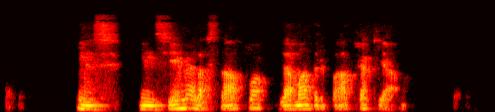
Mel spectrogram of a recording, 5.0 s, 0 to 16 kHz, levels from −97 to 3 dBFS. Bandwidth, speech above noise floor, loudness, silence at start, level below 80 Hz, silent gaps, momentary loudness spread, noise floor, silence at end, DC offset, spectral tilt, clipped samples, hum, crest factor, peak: 9.2 kHz; over 60 dB; -31 LUFS; 0.75 s; -66 dBFS; none; 10 LU; under -90 dBFS; 0.9 s; under 0.1%; -7.5 dB/octave; under 0.1%; none; 20 dB; -12 dBFS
